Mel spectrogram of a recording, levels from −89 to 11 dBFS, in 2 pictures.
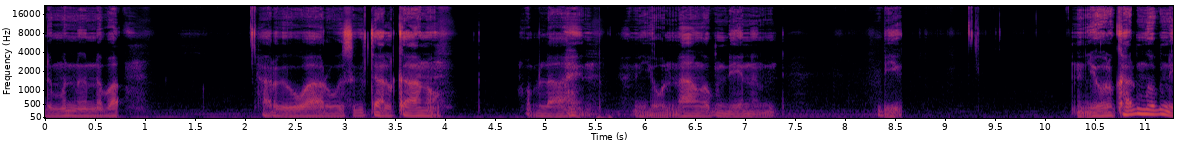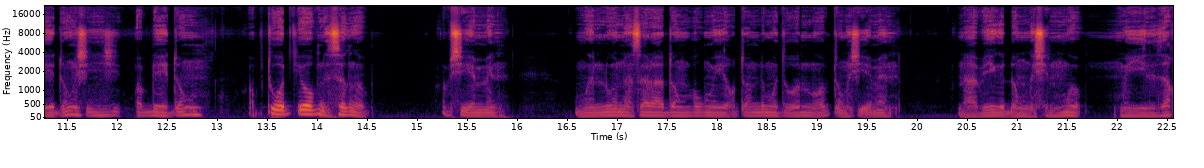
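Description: Listening to this speech recording, nothing technical stood out as a problem.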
